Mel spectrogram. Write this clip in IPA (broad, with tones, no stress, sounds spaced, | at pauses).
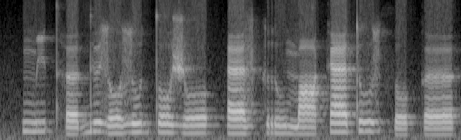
m i˦ t̪ʰ œ˨ d̪ ʉ˦ z o˧ z u˦ d t̪ o˦ ʒ o˦ | æ˨ z k r u˨ m ɑ˨ k æ˦ t u˦ z θ o˨ k œ˧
